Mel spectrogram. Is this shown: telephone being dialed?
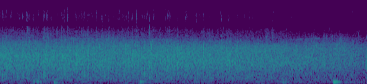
no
